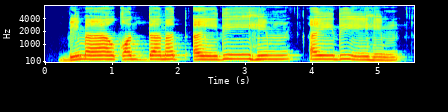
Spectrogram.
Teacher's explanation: ہا کو میم ساکن کے ساتھ ملائیں گے، میم ساکن میں غنہ کریں گے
